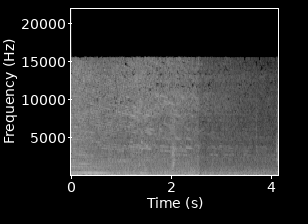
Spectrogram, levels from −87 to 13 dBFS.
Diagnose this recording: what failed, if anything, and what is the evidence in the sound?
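A sudden gain jump occurs at 2.55 s: the whole signal drops by about 5 dB in a single step and stays there until the clip ends. The stage is digital, most likely a gain setting applied in the driver or processing chain without a ramp. It is not a fade or a quieter source, because the background noise falls by the same amount at the same instant, with no gradual slope before or after the step.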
